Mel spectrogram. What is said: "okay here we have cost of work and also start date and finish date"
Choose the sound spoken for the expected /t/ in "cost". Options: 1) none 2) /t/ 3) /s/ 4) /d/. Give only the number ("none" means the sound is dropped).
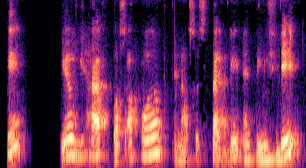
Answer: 1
